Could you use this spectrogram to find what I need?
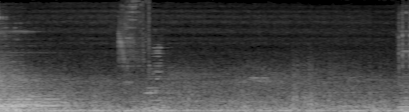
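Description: A menu beeps and clicks.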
